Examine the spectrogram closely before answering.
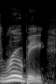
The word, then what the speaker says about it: RWBY: RWBY, pronounced Ruby.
